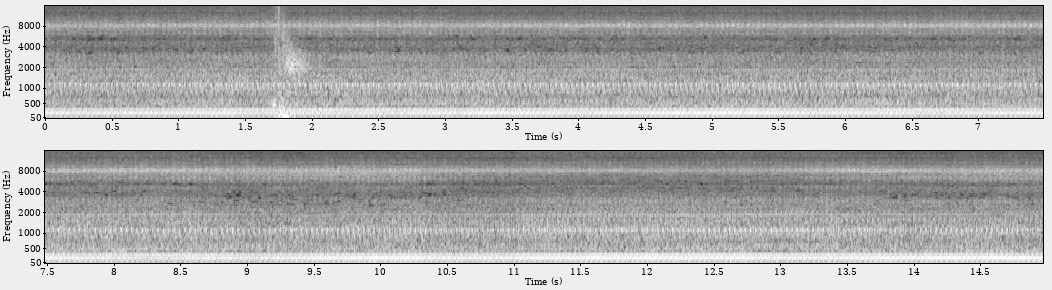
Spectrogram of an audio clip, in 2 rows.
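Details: Lawn-Boy Insight 10682 mower, Tecumseh 6.5 engine, after cleaning water-contaminated fuel from the tank and running very low on oil: smooth, steady drone at even pitch with no misses or hunting, running normally.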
